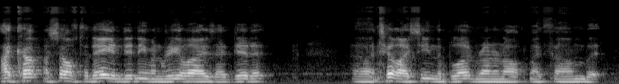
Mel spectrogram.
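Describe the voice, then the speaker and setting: Flat, monotone speech from a man at a medium pitch and moderate pace, with noticeable background noise. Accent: American. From US Midwest, northwest Iowa. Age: 60s. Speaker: YouTuber, retiree. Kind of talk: live stream chat. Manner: casual, halting with fillers.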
